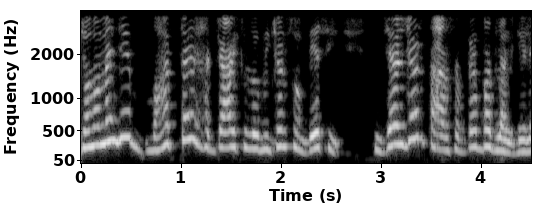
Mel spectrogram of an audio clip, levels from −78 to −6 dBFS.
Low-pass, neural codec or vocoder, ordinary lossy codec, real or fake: 3.6 kHz; codec, 44.1 kHz, 7.8 kbps, Pupu-Codec; none; fake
